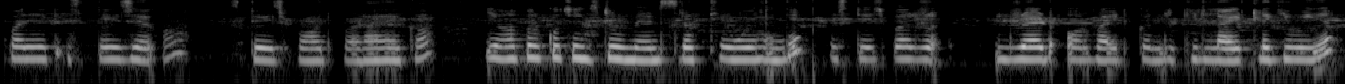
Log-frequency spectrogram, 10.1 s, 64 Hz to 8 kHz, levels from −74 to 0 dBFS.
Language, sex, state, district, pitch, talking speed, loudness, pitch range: Hindi, female, Goa, North and South Goa, 265 Hz, 155 wpm, -33 LUFS, 255-275 Hz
